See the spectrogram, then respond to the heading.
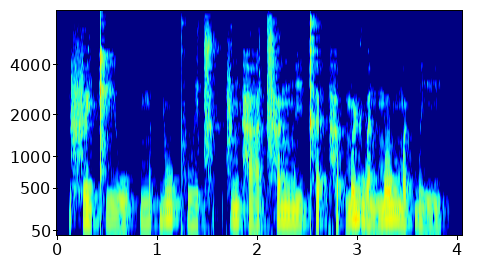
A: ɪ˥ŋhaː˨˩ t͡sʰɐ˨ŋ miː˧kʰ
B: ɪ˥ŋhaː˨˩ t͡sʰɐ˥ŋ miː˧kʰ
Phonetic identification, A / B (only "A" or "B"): B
